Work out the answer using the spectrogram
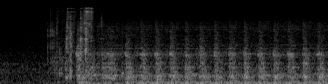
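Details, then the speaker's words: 2010 Hyundai i20 diesel with sudden power loss, cranking steadily about three to four beats a second during a scan-tool test with injectors shut off, never firing; won't start because injectors are disabled. "so the it won't start cu the injector off"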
